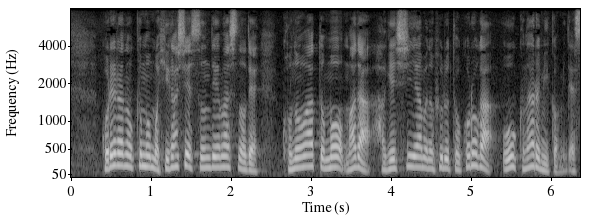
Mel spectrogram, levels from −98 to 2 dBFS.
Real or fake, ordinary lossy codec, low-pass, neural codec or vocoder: real; none; none; none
